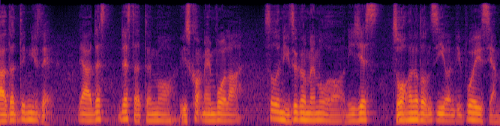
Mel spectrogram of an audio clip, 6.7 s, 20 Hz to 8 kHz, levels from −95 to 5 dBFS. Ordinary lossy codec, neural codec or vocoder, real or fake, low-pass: none; codec, 16 kHz, 0.5 kbps, X-Codec, HuBERT features, trained on LibriSpeech; fake; 7.2 kHz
